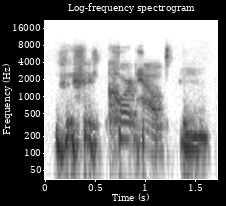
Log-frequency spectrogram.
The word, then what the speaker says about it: Corthout: Corthout.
